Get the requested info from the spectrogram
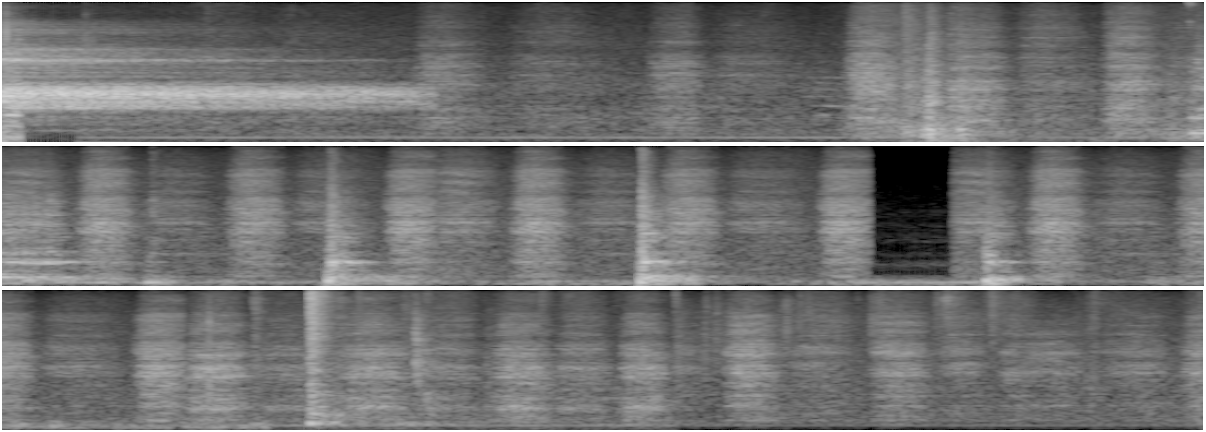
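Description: Music fading out over the first two seconds, then a man's heavy, irregular breathing with gasps, about one breath a second.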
